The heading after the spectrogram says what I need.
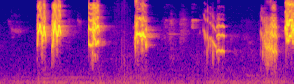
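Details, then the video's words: Lovebirds kept as tame pet birds chirping: short, harsh, broadband chirps in quick bursts of one or two, a thinner wavering twitter in the middle, silent gaps between the calls. "Love birds Sounds | lovebirds chirping sounds"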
